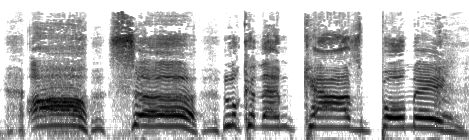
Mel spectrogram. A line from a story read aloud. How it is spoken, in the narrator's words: shouting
